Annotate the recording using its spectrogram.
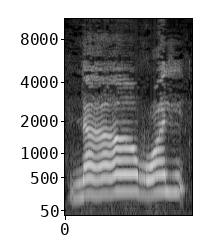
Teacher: Tanwin bertemu dengan la, masuk tanpa dengung, idgham bila gunah.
